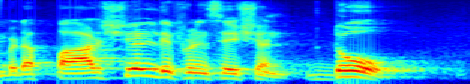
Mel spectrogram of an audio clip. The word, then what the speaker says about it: ∂: Dough जैसे आटा नहीं प्रोनाउंस करते हम लोग, गुदा हुआ आटा, डो, तो प्रोनाउंसिएशन वैसे ही है, लिखने में वैसा नहीं है, प्रोनाउंसिएशन वैसे ही है, डो।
